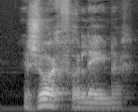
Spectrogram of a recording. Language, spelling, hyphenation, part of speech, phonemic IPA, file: Dutch, zorgverlener, zorg‧ver‧le‧ner, noun, /ˈzɔrx.vərˌleː.nər/, Nl-zorgverlener.ogg
- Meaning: 1. healthcare provider (e.g. a company) 2. carer (e.g. a nurse)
